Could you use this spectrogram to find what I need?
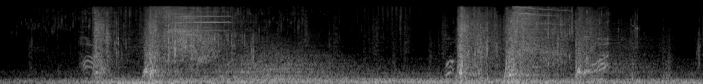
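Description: Weapon blows clash in a fight.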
